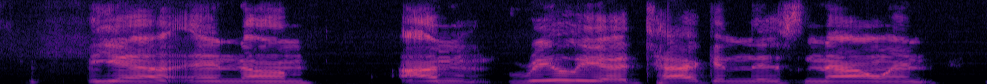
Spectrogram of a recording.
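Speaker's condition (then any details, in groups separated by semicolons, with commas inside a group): ALS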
